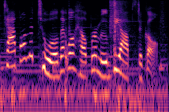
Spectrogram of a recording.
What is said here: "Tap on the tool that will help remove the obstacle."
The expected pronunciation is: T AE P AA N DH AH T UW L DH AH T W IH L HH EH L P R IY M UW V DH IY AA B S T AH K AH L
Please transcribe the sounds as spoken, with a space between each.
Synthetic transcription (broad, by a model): T AE P N DH AH T UW L DH AH T W IH L HH EH L P R IY M UW V DH IY AA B S T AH K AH L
